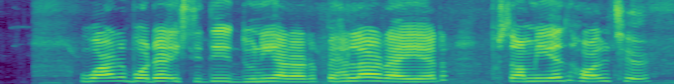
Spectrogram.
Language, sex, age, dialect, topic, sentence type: Magahi, female, 18-24, Northeastern/Surjapuri, banking, statement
